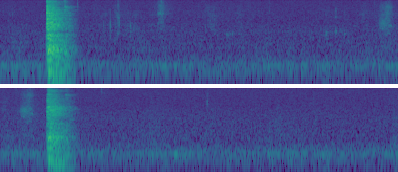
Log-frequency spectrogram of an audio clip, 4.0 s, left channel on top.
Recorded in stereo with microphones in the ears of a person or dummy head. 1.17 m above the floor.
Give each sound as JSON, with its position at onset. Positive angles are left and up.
{"t": 0.5, "sound": "a gunshot", "side_deg": 60, "distance_m": 0.9}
